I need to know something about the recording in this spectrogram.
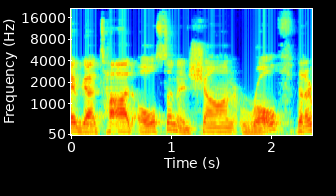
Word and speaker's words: Shon Rolfe: Today I've got Todd Olson and Shon Rolfe. Did I pronounce that correctly, guys?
